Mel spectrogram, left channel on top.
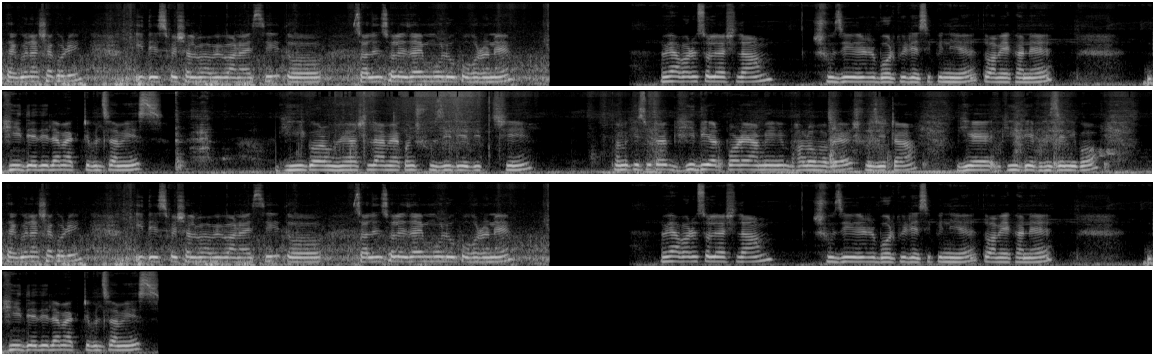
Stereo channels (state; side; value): drops out; right; at 13.1 s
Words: থাকবেন আশা করি। ঈদে স্পেশালভাবে বানাইছি। তো চলে যাই মূল উপকরণে। আমি আবারও চলে আসলাম সুজির বরফির রেসিপি নিয়ে। তো আমি এখানে ঘি দিয়ে দিলাম 1 টেবিল চামচ। ঘি গরম হয়ে আসলে আমি এখন সুজি দিয়ে দিচ্ছি। তো আমি কিছুটা ঘি দেওয়ার পরে আমি ভালোভাবে সুজিটা ঘি দিয়ে ভেজে নিব।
